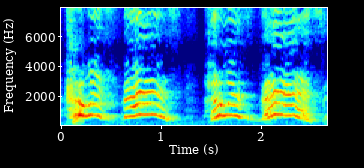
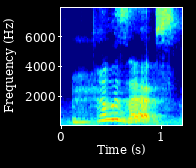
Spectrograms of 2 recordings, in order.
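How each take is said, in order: First: Very high, drawn-out screech; mock screaming. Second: Soft, slow, controlled question; cool, calm, collected. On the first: Imitating the girl who bursts in on them, mock screaming. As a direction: imitate a jealous ex shrieking, stretching each word. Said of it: "screaming at him". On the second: Retold or imitated. Guest hiding her freak-out from the intruder, outwardly calm. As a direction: keep it quiet and composed, drawn out. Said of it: "calm, collected".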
